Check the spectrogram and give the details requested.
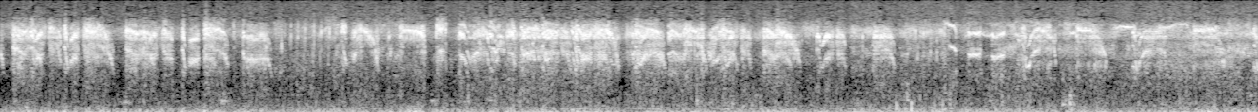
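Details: Swiftlet call used to attract swiftlets, a nineteen-second calling track: dense, continuous high-pitched twittering and chirping from many overlapping voices, with brief rasping notes and a steady hiss beneath.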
